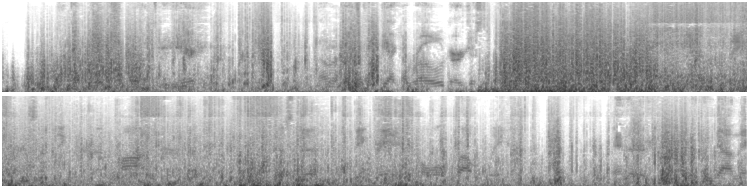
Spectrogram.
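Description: Wind buffeting a phone's microphone in gusts, with a louder rush of noise for a few seconds midway.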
